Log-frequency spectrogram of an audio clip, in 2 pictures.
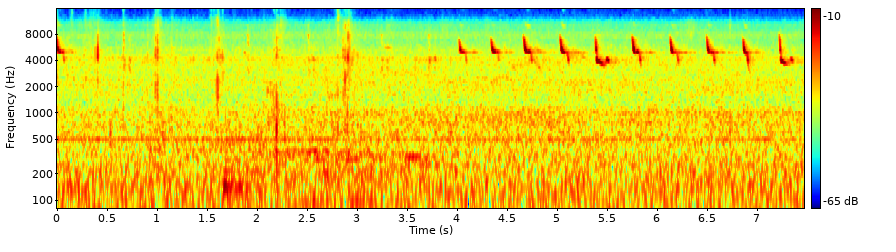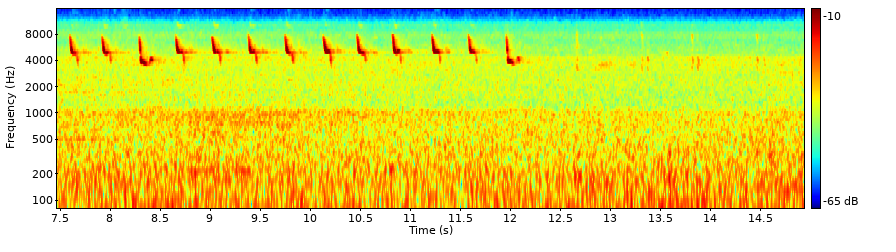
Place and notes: Antonienstraße, Bitterfeld-Wolfen, Deutschland - chemical nature
A recording of a seemingly intact natural habitat dwelling over chemical waste in the polluted grounds of Bitterfeld. If you go down to the ground, you get the smell of strange evaporations.
Binaural mix from an ambisonic recording with a Sennheiser Ambeo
